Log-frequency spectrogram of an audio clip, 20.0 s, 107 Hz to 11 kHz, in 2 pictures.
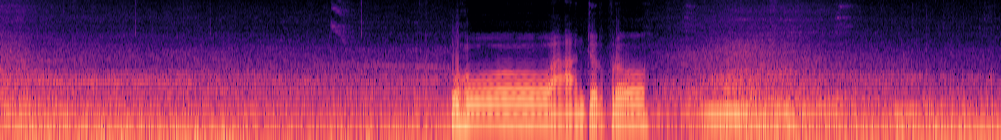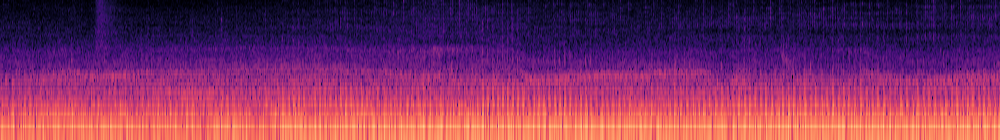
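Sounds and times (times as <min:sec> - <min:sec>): road noise: 0:00.0 - 0:20.0
motorcycle engine running: 0:11.8 - 0:20.0.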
